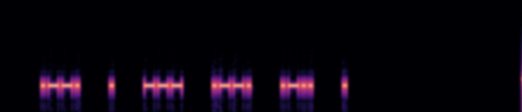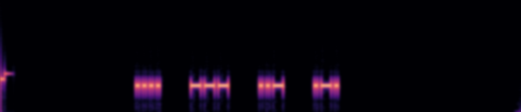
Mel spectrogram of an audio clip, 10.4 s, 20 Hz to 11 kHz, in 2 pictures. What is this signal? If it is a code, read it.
Morse code, heard as a keyed tone, about 36 wpm, spaced as for 20 wpm, 700 Hz. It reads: PEOPLE HOUR
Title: 3x Character Spacing - Top 500 Words - 35wpm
